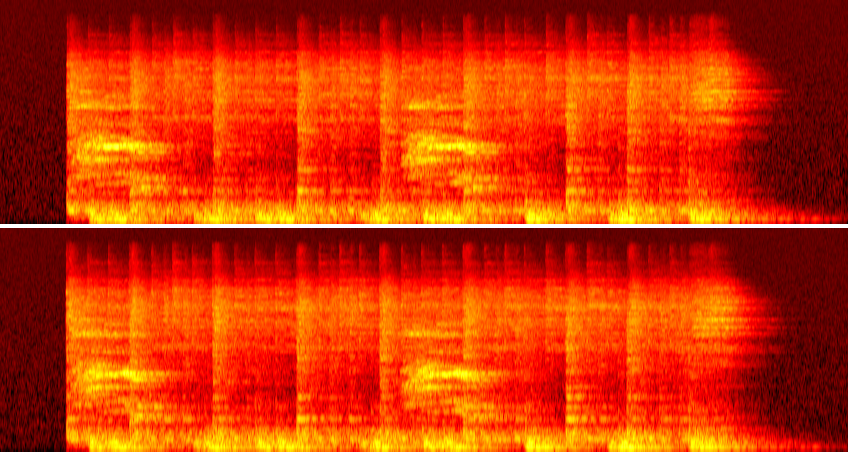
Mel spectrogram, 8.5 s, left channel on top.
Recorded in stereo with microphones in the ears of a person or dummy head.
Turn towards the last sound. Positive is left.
turn(degrees=-5)  # may be behind; listen again after turning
